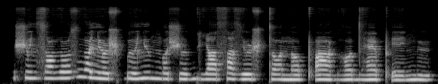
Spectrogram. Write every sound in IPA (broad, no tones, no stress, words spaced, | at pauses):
ʃɵlʲzɔðˤuz ðˤɵlʲɔʂ ɓɵlʲu ŋɔʃɵ ɡʱisˤiz ʉʂtɔnɔ pʼɑɡʱɔdʱæ pʼeŋʉ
